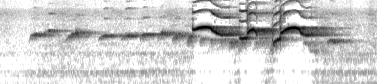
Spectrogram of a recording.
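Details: Oriental magpie-robin provoking song for a silent bird: a series of soft falling whistled notes over a low steady hum, rising into loud ringing whistles with sharp upward flicks.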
